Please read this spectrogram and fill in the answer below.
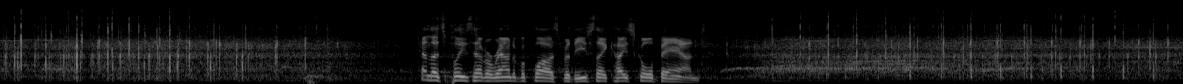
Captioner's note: cheering and applause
